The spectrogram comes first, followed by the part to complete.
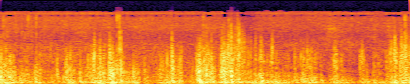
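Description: Wind buffeting the microphone: an irregular, gusty rumble, heaviest in the low end, with uneven surges throughout.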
